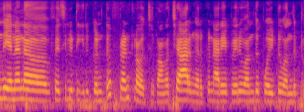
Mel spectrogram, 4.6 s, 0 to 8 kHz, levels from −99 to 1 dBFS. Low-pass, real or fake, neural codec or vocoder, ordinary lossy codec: none; real; none; none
